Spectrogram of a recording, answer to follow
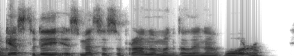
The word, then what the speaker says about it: Wor: Our guest today is mezzo-soprano Magdalena Vor. Am I pronouncing your name correctly? Vor? Yes, it's Magdalena Vor.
